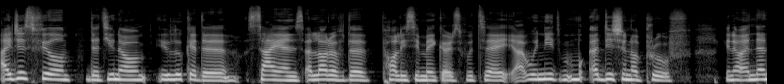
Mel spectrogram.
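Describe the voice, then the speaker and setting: Speaking at a fairly quick pace, a woman with a medium-pitched voice keeps her intonation fairly even. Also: very clean recording, silent background. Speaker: environmental director at an outdoor clothing company. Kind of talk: interview. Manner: halting.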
